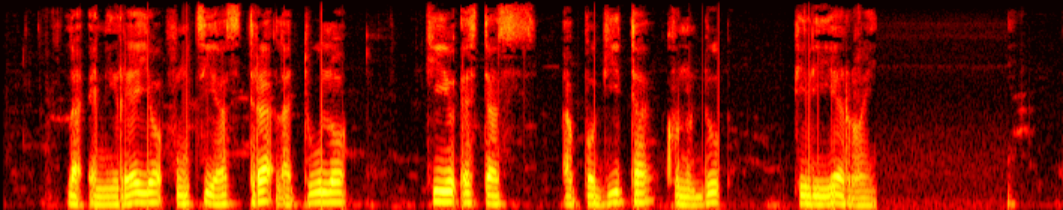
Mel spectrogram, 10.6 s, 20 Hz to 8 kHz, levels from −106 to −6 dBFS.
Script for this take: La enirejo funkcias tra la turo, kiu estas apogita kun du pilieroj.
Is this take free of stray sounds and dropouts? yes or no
yes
